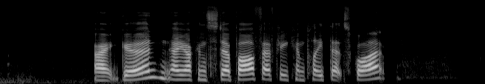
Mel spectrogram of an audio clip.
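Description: A woman speaks clearly and calmly, close to a microphone.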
